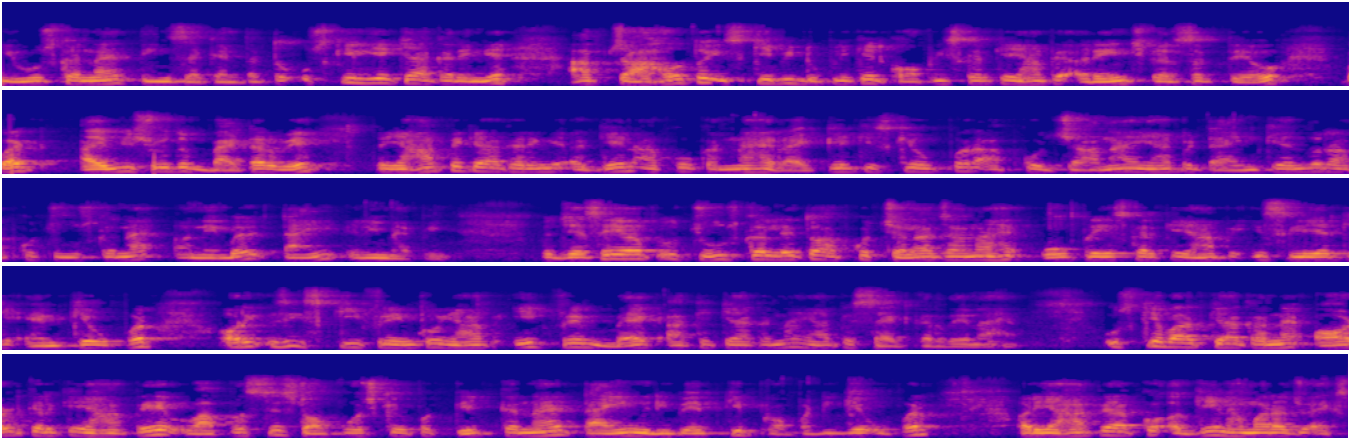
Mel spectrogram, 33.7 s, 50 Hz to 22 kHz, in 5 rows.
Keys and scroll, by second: 18.6 o, 22.0 ctrl+Left, 33.5 ctrl+v.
